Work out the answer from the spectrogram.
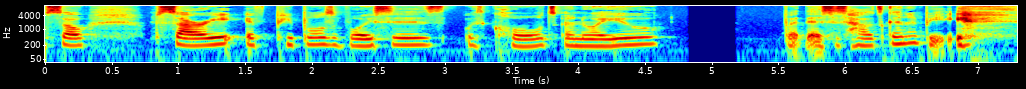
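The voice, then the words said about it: Congested, nasal voice. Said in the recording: “as you can probably hear in my voice and in my terrible nasaliness, I have a cold”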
